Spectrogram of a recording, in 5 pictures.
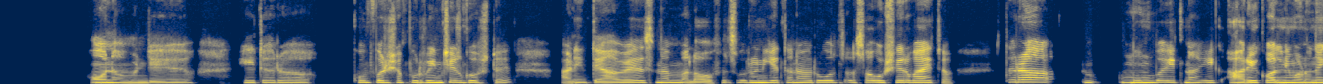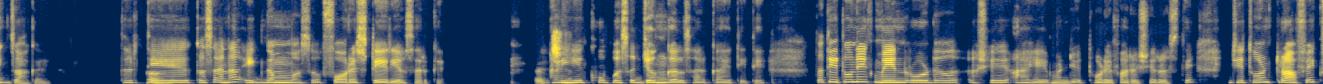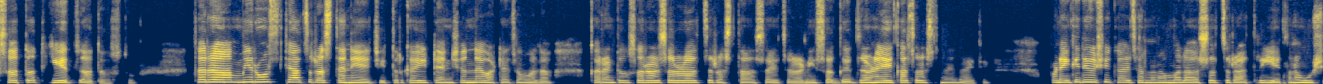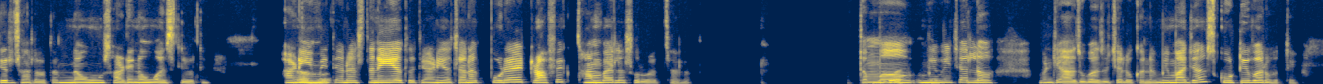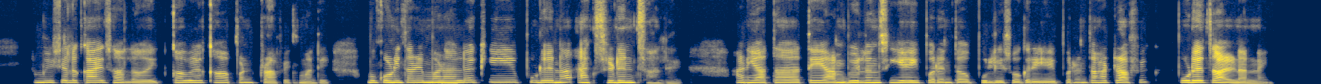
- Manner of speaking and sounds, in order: other background noise
- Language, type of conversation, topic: Marathi, podcast, रात्री वाट चुकल्यावर सुरक्षित राहण्यासाठी तू काय केलंस?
